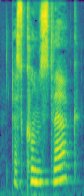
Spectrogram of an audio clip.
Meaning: artwork, work of art, piece of art
- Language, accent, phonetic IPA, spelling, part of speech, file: German, Austria, [ˈkʊnstˌvɛʁk], Kunstwerk, noun, De-at-Kunstwerk.ogg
